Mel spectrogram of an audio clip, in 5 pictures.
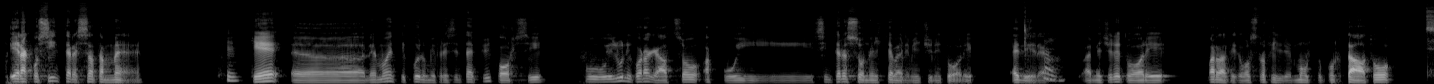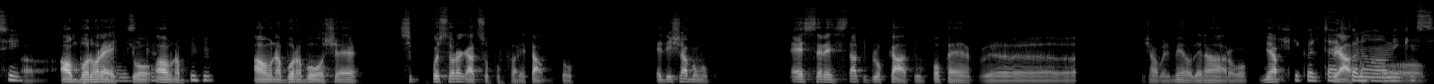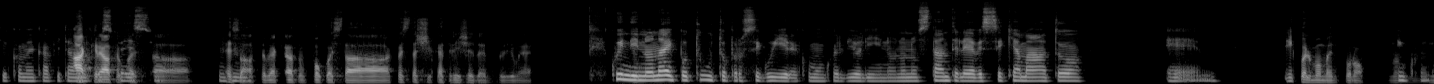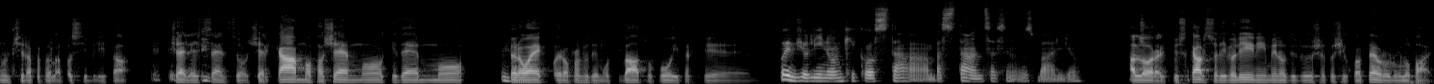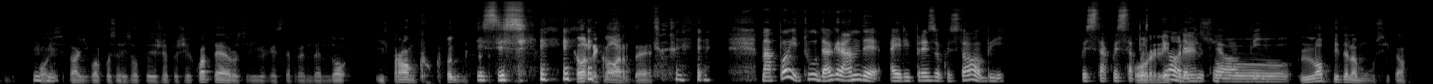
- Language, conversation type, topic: Italian, podcast, Che ruolo ha la curiosità nella tua crescita personale?
- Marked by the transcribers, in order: other background noise; drawn out: "cui"; tapping; drawn out: "per"; "proprio" said as "propio"; throat clearing; laughing while speaking: "sì"; laughing while speaking: "tronco con"; laugh; chuckle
